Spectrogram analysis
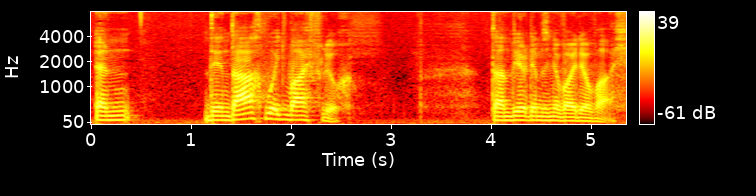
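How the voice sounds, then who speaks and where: Quiet reflective musician guy, kinda low and warm, talking about faith and his past. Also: takes it slowly. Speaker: musician guest. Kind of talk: telling his life story.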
